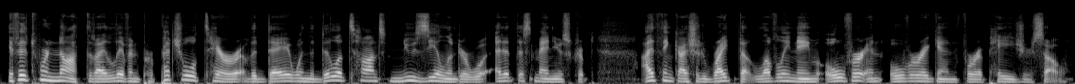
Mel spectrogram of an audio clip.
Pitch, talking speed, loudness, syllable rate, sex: 145 Hz, 220 wpm, -20 LUFS, 5.8 syllables/s, male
